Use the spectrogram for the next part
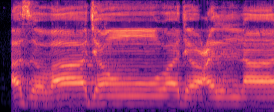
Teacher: تنوین کے بعد واو آنے کی وجہ سے یہاں پر بھی جو ہے ادغام ہوگا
